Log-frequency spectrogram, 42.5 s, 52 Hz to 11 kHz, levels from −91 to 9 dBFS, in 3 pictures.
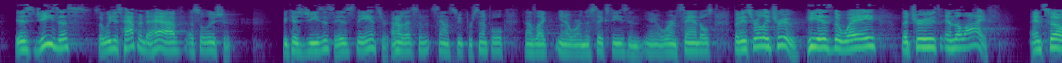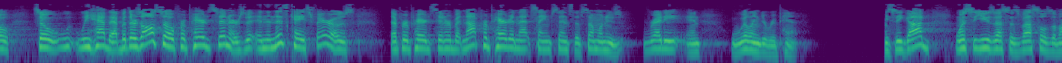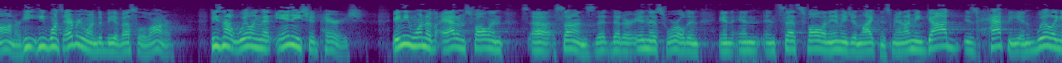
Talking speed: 200 wpm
